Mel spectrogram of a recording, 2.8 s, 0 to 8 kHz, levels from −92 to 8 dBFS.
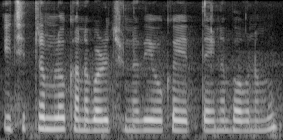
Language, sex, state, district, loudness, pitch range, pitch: Telugu, female, Telangana, Hyderabad, -18 LUFS, 210-245 Hz, 220 Hz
